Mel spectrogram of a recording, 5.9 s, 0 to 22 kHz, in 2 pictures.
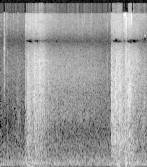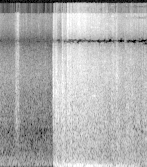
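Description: Grenade explosions in the video game GTA 5 Online: several heavy booms with rumbling low end, a larger blast near the end, mixed with steady game ambience and no talk.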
